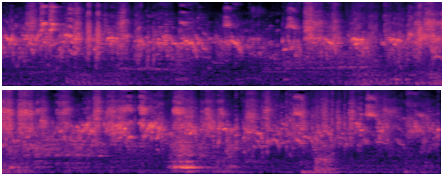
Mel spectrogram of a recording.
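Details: Domestic budgies chattering continuously, a rough, scratchy warble of squawks and trills, with a short knock or thump near the end.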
